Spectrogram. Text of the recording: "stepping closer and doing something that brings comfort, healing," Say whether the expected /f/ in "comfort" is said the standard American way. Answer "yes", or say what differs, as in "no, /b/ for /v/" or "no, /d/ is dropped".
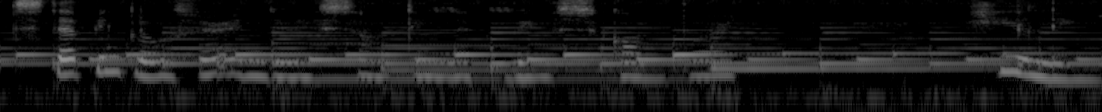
no, /p/ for /f/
